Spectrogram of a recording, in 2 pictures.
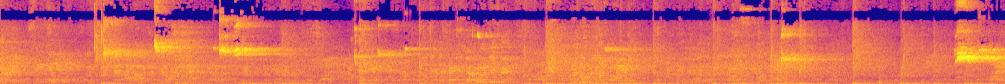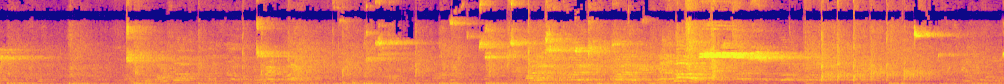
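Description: A basketball being dribbled on a hardwood gym floor, with repeated thumps, short high sneaker squeaks and indistinct players' shouts echoing in a large hall. The shouting is busiest near the end.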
